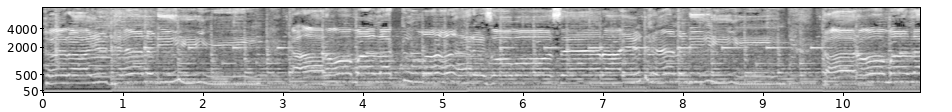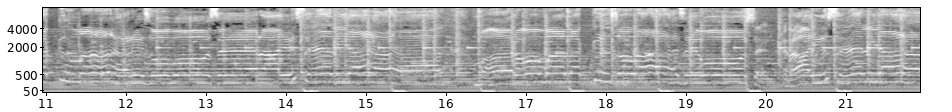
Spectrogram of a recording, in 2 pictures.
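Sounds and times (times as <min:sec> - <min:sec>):
Gujarati ringtone: 0:00.1 - 0:21.9.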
